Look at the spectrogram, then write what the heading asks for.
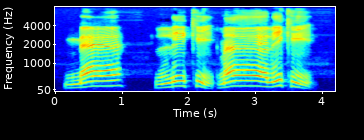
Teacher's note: mim is light, alif is light, lam is light, and kaf is light and has kasra, not sukun.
